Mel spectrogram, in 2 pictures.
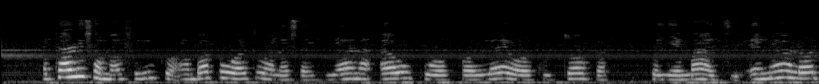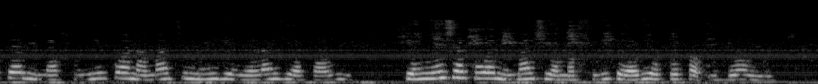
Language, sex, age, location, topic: Swahili, male, 25-35, Nairobi, health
